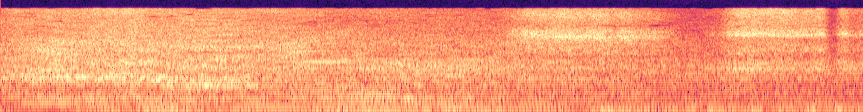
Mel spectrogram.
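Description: A motor vehicle going by close to the phone: a steady low engine hum with tyre noise that swells about a second in and then eases.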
